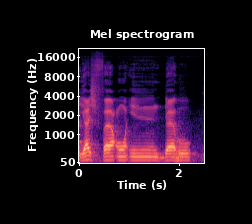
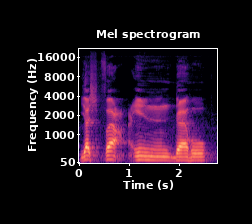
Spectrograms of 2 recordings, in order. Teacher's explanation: Pada ayat 255, yashfa'u indahu, idghamul ain fil ain, diidghamkan ain pada ain sehingga kita baca yashfa'indahu.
